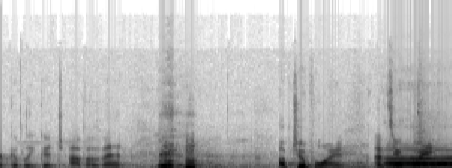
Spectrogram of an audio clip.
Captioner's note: laughing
